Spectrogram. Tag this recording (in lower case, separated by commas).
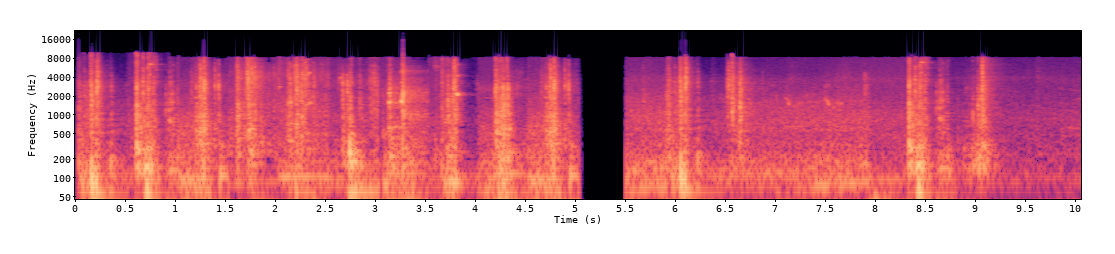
door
